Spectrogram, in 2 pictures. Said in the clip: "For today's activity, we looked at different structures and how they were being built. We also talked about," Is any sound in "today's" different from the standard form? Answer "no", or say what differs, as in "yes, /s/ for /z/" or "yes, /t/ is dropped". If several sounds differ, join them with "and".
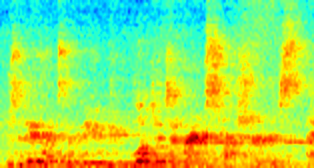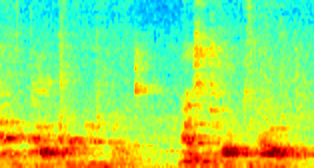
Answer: yes, /z/ is dropped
